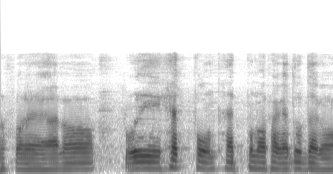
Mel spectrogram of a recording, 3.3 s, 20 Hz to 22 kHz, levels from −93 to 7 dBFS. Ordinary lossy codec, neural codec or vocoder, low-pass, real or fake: none; codec, 44.1 kHz, 2.6 kbps, SNAC; 7.2 kHz; fake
